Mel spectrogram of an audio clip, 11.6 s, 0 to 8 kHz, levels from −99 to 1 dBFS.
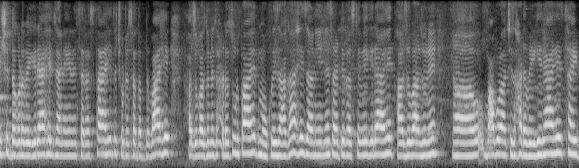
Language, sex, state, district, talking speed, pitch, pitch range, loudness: Marathi, female, Maharashtra, Dhule, 165 wpm, 240 Hz, 230-255 Hz, -17 LUFS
